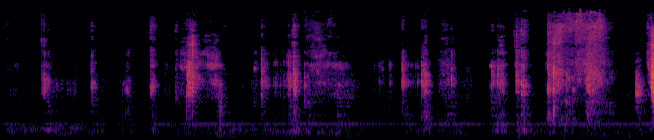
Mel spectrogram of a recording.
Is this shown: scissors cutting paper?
yes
